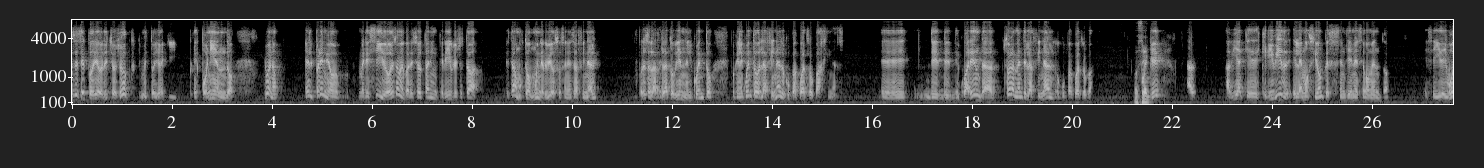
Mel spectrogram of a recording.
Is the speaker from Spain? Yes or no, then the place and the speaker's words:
no; Argentina; soy el primer argentino en querer comunicar y mandar un buen mensaje a todos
